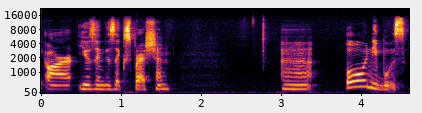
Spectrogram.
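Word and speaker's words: ônibus: using this expression uh onibus onibus here we have it's uh it's closed but it's also nasal onibus okay so let's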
